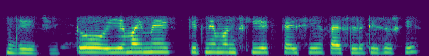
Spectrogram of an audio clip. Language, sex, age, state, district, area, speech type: Urdu, female, 18-30, Telangana, Hyderabad, urban, conversation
